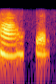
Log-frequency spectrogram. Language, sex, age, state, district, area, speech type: Kannada, female, 18-30, Karnataka, Tumkur, rural, conversation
